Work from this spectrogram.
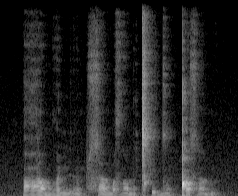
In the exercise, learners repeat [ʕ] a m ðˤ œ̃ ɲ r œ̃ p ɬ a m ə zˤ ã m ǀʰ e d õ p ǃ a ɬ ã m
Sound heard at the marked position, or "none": ʕ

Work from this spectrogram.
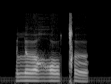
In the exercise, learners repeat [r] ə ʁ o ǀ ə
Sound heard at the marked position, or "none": l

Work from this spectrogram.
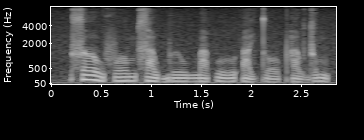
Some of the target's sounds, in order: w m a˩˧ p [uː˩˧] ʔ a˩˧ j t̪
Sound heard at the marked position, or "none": uː˩˧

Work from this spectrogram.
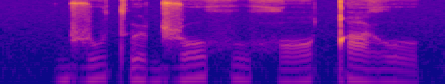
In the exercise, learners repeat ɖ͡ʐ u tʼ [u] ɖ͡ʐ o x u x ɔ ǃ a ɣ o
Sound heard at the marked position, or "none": ɯ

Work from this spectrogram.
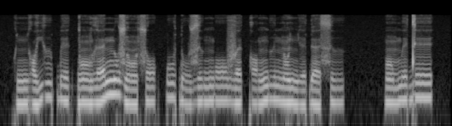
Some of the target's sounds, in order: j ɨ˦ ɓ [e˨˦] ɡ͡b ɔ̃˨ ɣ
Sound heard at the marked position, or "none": e˧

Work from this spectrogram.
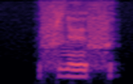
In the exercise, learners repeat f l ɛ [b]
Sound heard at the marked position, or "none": f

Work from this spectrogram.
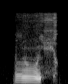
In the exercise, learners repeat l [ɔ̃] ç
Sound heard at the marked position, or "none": ɔ̃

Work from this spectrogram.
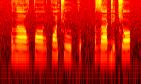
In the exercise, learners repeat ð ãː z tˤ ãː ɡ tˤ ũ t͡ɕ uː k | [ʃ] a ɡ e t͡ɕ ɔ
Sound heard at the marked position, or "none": z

